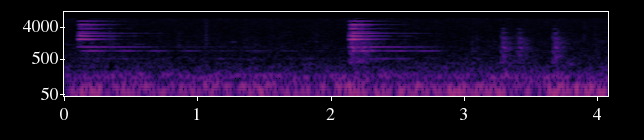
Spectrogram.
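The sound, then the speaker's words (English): A bell strikes eight o'clock with slow, resonant chimes about two seconds apart, each ringing out and fading, followed by a couple of fainter strokes over a low background rumble. “Six. Seven. Eight. Oh, it must be seven.”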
